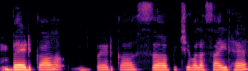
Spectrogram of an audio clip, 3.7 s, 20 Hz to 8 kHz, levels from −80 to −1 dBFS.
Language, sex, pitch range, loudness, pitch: Urdu, female, 230-245 Hz, -18 LUFS, 235 Hz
